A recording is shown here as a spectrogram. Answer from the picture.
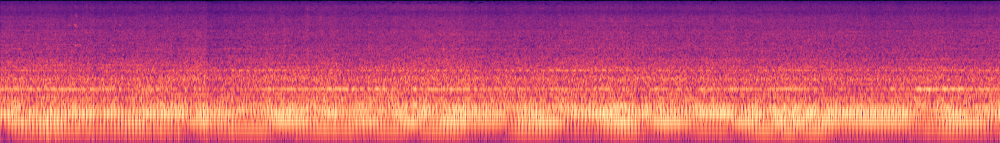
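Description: Exmark Lazer Z zero-turn mower engine running steadily under way, its pitch wavering slightly.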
